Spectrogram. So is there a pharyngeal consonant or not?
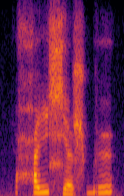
yes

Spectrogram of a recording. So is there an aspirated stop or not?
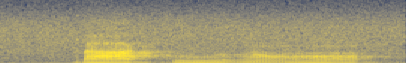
no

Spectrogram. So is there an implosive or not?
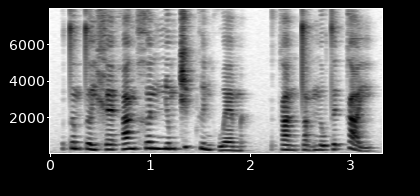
no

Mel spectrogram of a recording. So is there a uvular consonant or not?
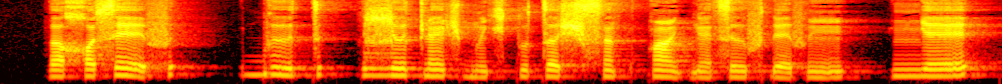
yes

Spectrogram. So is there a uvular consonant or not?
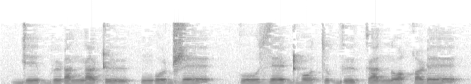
yes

